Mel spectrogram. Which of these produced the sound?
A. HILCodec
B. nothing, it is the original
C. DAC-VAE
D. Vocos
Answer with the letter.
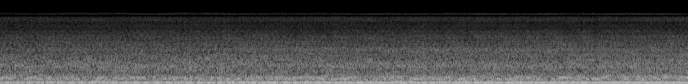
C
